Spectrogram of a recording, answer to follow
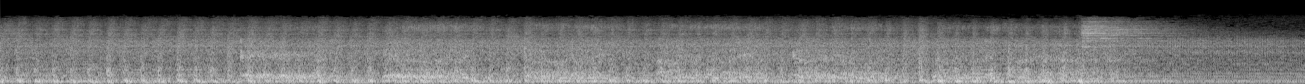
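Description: Black/death metal band playing a dense, fast passage, with distorted guitars, bass and rapid, clattering drums and cymbals, from a 1992 cassette demo recording. About a second before the end, the drums and cymbals drop out and the level falls, leaving quieter, steadier sustained notes.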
